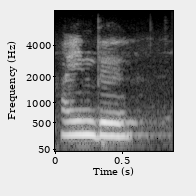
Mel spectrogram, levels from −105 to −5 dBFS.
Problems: none marked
